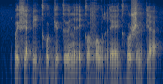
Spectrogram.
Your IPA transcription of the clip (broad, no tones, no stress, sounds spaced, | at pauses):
k͡p ɨ fʲ æ k͡p i ɡʱ u bʲ ɨ k ɨ n r i k ʊ v o w r e ɡʱ u ʐ ɨ pʲ æ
